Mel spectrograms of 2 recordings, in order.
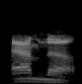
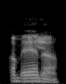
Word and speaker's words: Amana: And this parade's brought to you by McDonald's and Amna. Amana. Oh, okay. That's how you pronounce it?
